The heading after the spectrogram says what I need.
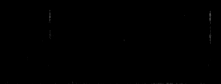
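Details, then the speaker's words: External hard drive that stopped working after being dropped, connected to power: two sharp faint clacks about 1.5 s apart as the head arm moves but cannot read; failed read/write head arm. "I don't know if you hear the little clack clack that is the arm which when you move the reading heads is not able to read and makes the clack clack"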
